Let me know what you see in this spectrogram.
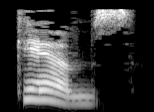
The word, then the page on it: cams: British English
